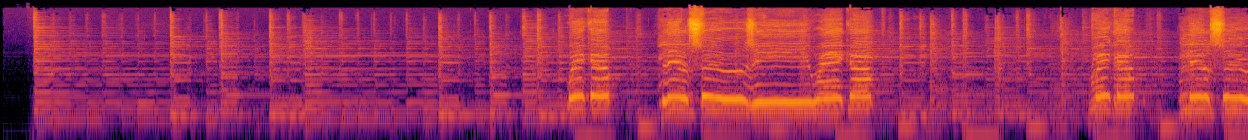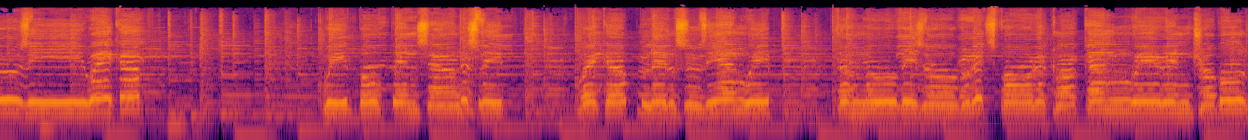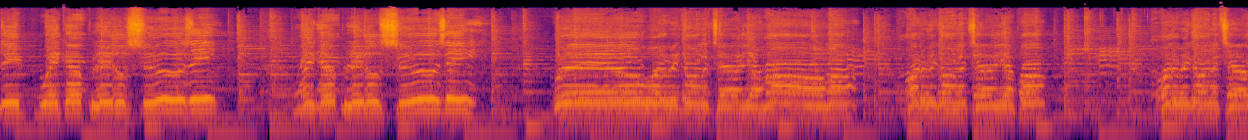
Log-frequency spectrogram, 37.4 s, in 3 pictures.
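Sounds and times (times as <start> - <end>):
soprano singing: 5.6 - 8.8, 10.9 - 14.3, 15.7 - 27.2, 27.9 - 37.4.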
